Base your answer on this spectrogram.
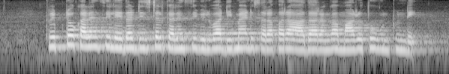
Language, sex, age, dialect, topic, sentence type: Telugu, female, 25-30, Telangana, banking, statement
